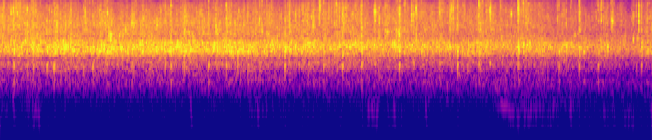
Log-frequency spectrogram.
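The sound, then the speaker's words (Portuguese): A church audience applauds for Jesus together, a steady, dense wash of many hands clapping that holds at an even loudness for the full five seconds, with no voices standing out. “E quem é que está seguindo a Jesus, dê um aplauso a ele.”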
